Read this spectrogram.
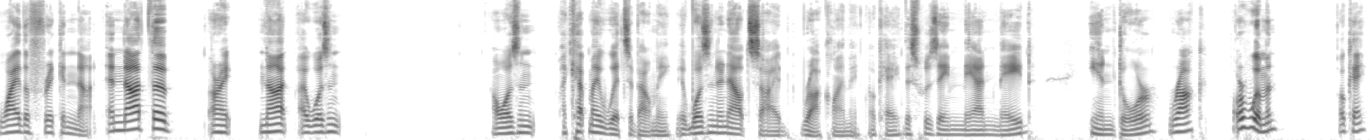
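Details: Adult male comedian who stutters, with word repetitions: stuttering.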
